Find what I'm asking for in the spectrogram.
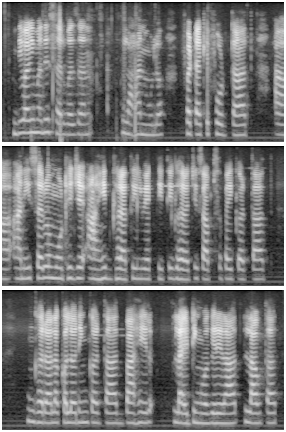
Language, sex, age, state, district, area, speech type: Marathi, female, 18-30, Maharashtra, Washim, urban, spontaneous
